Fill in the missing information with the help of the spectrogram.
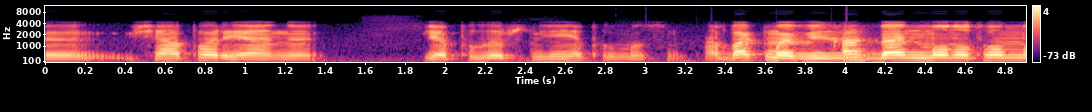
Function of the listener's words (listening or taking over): listening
